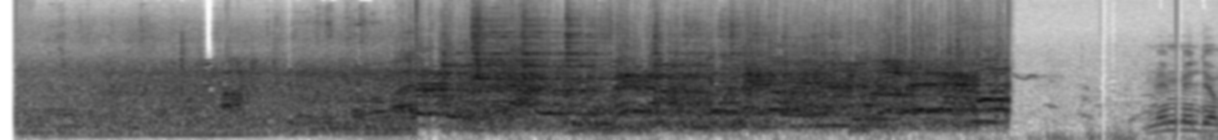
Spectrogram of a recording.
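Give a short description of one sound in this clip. A crowd of men shouts and clamours loudly.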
